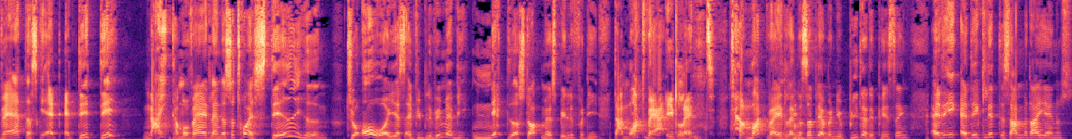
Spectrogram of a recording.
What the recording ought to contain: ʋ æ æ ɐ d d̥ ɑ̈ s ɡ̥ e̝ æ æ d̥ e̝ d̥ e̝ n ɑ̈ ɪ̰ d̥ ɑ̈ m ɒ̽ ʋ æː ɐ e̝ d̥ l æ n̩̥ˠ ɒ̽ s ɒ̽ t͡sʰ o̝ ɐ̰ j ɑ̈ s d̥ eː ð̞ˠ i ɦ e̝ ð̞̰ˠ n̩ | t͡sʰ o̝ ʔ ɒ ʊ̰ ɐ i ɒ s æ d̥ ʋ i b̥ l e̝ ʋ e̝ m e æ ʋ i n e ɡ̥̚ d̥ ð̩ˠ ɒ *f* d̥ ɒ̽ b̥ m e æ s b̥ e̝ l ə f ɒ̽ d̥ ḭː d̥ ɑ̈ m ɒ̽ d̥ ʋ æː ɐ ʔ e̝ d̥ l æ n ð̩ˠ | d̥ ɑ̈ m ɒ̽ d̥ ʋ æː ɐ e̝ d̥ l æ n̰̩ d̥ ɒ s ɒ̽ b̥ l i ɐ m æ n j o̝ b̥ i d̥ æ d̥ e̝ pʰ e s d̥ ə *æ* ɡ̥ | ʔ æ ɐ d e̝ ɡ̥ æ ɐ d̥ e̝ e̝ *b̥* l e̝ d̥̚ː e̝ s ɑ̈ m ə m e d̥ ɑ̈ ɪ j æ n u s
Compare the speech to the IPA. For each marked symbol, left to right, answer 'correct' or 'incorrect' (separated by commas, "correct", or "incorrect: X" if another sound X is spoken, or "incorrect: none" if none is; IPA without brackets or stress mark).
incorrect: s, incorrect: e, incorrect: ɡ̥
